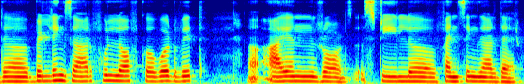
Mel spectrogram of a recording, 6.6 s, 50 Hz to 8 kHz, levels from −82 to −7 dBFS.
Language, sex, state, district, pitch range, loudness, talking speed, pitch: English, female, Gujarat, Valsad, 155-170 Hz, -17 LUFS, 130 wpm, 165 Hz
